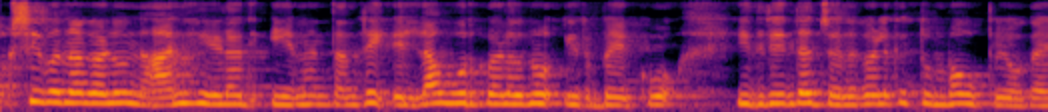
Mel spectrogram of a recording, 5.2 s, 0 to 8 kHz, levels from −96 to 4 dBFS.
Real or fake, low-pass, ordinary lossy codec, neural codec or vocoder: fake; 7.2 kHz; none; codec, 44.1 kHz, 7.8 kbps, Pupu-Codec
